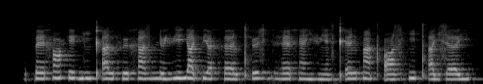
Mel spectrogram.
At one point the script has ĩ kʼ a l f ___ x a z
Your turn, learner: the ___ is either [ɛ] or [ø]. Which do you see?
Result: ø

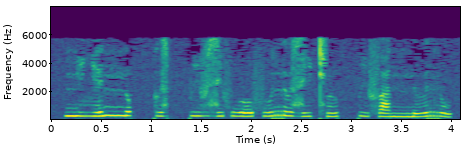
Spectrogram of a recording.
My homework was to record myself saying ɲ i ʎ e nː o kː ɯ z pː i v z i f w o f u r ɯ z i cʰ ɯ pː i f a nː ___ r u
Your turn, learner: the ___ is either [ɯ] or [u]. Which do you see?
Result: ɯ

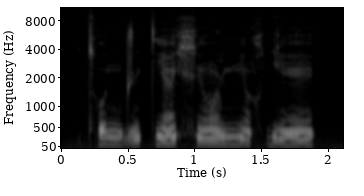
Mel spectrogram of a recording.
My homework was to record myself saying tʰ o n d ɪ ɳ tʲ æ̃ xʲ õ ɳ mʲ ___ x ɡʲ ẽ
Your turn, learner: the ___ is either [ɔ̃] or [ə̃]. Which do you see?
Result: ɔ̃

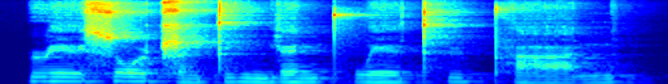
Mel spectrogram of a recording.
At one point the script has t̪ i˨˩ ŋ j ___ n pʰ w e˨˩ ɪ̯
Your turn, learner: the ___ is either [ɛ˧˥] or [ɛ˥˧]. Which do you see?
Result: ɛ˧˥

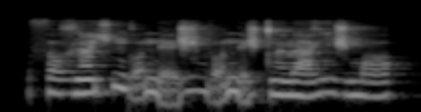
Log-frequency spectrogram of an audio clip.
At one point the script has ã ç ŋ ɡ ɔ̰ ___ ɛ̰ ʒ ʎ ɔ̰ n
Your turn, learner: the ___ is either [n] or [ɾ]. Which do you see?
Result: n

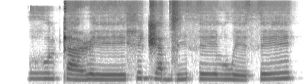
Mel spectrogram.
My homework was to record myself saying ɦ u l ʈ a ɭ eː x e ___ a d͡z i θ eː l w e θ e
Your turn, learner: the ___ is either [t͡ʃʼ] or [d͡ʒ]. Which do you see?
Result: d͡ʒ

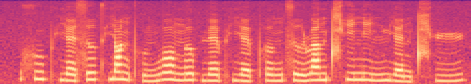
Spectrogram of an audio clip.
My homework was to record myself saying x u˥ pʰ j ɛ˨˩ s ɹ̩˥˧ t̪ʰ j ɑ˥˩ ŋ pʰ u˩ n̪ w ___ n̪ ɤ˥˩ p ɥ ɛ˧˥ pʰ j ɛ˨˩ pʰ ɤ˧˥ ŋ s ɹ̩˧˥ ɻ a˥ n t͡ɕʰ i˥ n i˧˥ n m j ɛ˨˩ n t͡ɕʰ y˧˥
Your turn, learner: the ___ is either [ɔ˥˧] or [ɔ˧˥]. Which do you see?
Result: ɔ˥˧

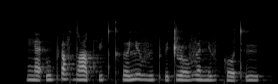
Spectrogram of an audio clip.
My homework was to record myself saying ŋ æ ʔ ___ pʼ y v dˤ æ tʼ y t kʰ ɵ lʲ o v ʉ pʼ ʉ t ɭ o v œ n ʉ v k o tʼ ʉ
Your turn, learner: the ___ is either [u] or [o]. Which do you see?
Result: u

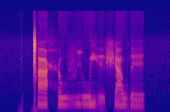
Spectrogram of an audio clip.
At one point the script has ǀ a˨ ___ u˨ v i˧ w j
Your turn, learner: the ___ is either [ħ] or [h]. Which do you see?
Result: ħ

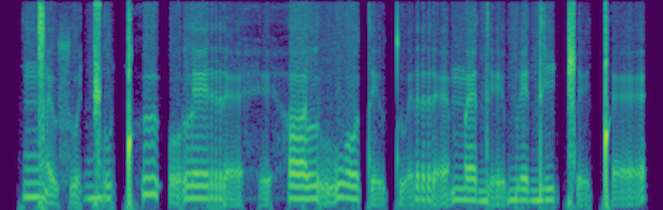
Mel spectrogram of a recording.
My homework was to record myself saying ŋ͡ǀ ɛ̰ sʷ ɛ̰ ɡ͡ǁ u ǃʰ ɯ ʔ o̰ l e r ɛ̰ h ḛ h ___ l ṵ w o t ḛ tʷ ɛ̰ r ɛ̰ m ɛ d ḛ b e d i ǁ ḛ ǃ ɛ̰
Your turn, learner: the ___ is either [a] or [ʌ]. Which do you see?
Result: ʌ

